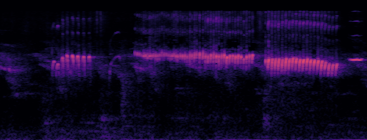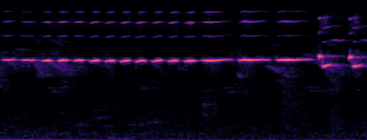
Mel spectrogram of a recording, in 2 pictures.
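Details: Canary song for training canaries: rolling buzzy trills, then a steady run of clear pulsed whistles at an even pace, ending in quick upswept notes.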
